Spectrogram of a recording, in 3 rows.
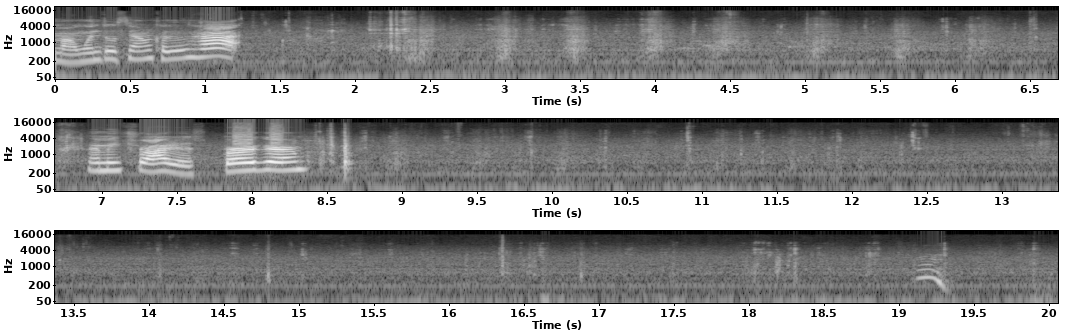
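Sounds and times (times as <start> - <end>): low hum: 0.0 - 20.0
person chewing: 1.2 - 6.9, 8.4 - 20.0
person humming mm: 19.1 - 19.4.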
